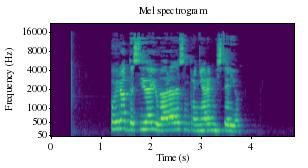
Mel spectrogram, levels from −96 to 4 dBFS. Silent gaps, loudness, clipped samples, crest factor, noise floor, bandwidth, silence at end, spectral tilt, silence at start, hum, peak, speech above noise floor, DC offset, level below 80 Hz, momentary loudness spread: none; -14 LUFS; under 0.1%; 16 dB; -83 dBFS; 16.5 kHz; 1.1 s; -1.5 dB/octave; 1.2 s; none; -2 dBFS; 69 dB; under 0.1%; -70 dBFS; 9 LU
